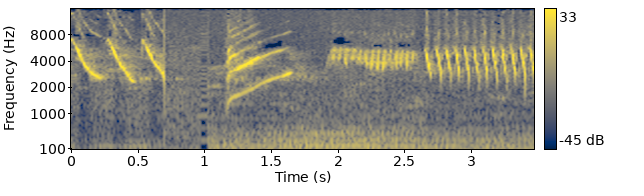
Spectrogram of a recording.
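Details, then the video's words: Canary singing Taghreed-style song for training young birds: descending whistled sweeps, rising slurred notes, a steady buzzy tone, then a fast rattling trill, with low hum beneath. "Canari Taghreed pour dresser les poussins"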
